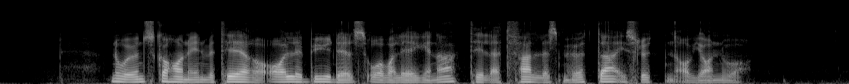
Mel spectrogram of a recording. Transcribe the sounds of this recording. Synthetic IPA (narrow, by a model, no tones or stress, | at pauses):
noːœnskəhɑnoːɪnʋɪt̪ʰeːʁə̰ʔɑləbyːd̪eːlsoːʋəleːɡənət̪ʰɪlʔɛt̪fɛləsmøːt̪əiːslʉt̪n̩ɑ̰ːʋjɑnʉɑʁ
